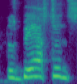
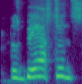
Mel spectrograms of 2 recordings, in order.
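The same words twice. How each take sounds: First: It is said in a Peter Griffin impression. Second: The same.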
